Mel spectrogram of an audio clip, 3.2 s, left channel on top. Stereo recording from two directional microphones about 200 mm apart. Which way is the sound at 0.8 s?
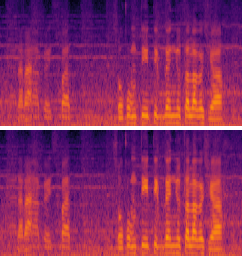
Centre (ahead or behind).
